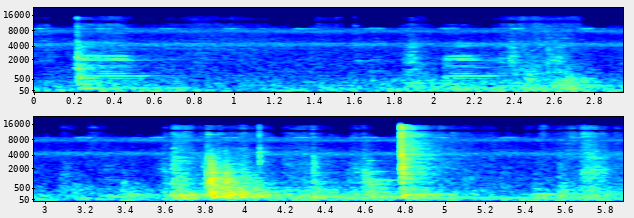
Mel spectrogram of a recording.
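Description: Metal parts clink as hands work on a tractor's alternator.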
